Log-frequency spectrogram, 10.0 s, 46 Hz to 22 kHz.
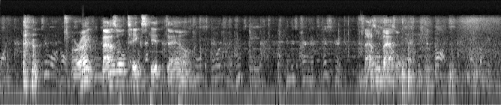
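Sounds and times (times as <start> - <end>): man speaking: 1.3 - 4.0, 7.2 - 8.3.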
